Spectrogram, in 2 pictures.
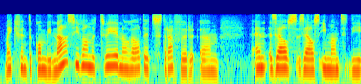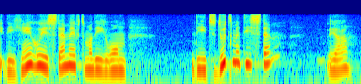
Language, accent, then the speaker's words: Dutch; Flanders, Belgium; accent: West Flemish; ja, dat West-Vlaamse, die kunnen niet babbelen. Dan denk ik, ja, maar dat is gewoon, wij hebben tenminste een dialect.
